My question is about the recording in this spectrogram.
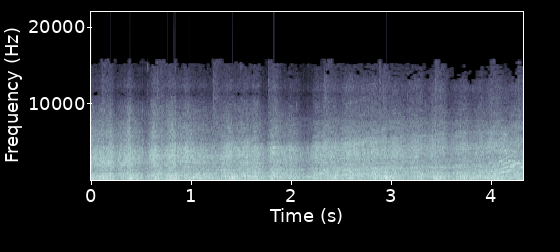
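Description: Loud, continuous crackling made of many rapid pops.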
